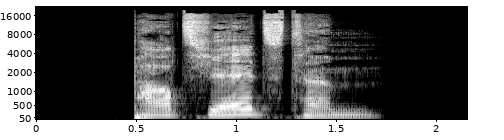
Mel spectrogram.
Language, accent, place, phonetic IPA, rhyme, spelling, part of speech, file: German, Germany, Berlin, [paʁˈt͡si̯ɛlstəm], -ɛlstəm, partiellstem, adjective, De-partiellstem.ogg
- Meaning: strong dative masculine/neuter singular superlative degree of partiell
